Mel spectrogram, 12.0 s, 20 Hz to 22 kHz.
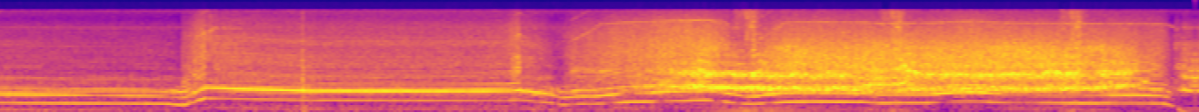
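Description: A four-wheel-drive car in the racing game Forza Horizon 3 drones at steady revs, with engine pitch dropping and rising through gear changes and a stretch of tire squeal as it slides, moderately loud and alone.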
